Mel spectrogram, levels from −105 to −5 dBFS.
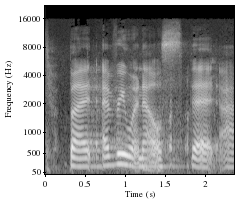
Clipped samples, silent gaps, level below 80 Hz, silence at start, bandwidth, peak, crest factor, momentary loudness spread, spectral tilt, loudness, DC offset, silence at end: under 0.1%; none; -58 dBFS; 0 s; 16 kHz; -6 dBFS; 14 dB; 5 LU; -3 dB/octave; -20 LUFS; under 0.1%; 0 s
